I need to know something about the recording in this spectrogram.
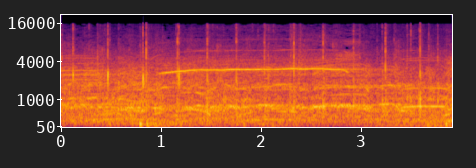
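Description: A referee blows a long whistle blast.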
